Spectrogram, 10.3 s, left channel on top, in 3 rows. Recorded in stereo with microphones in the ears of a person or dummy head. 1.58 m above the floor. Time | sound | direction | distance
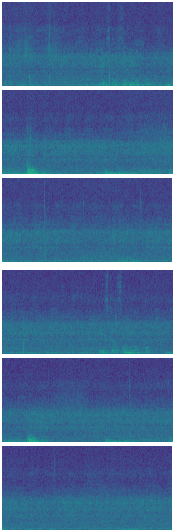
1.9 | a woman speaking | 45° right (ahead or behind) | 7 m
3.3 | a sliding door | 60° left (ahead or behind) | 4.5 m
